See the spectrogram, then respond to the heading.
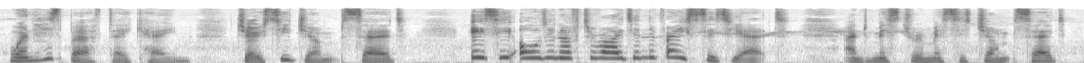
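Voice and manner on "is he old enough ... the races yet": put-on high, quick child's voice asking; a small girl begging to be grown up; eager little girl. Josie asks her parents, high eager child voice.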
